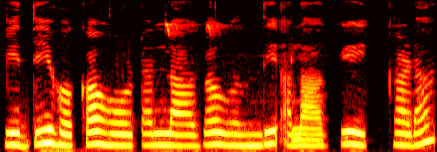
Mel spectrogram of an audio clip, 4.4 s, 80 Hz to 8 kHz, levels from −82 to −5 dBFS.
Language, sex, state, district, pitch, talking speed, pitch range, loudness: Telugu, female, Andhra Pradesh, Sri Satya Sai, 220 Hz, 95 wpm, 210-235 Hz, -17 LUFS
